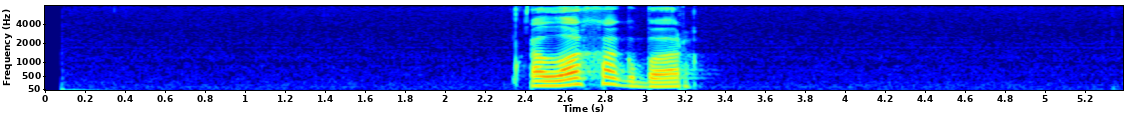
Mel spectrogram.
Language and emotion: Russian, neutral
